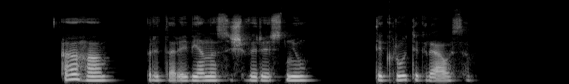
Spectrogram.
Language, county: Lithuanian, Panevėžys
